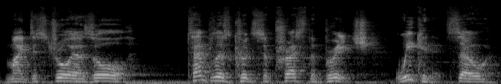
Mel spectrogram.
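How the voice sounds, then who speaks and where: An actor playing an earnest, disciplined knight commander in a fantasy video game, with a firm, plain-spoken delivery. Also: male voice, medium pitch, animated, a little slow, a bit bright, soft background music. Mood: insistent. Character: earnest, disciplined male military commander, former templar knight. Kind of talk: video game cutscene acting. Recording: roomy echo, noisy ambience.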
